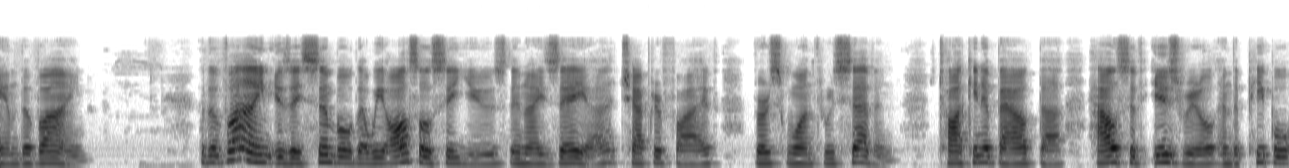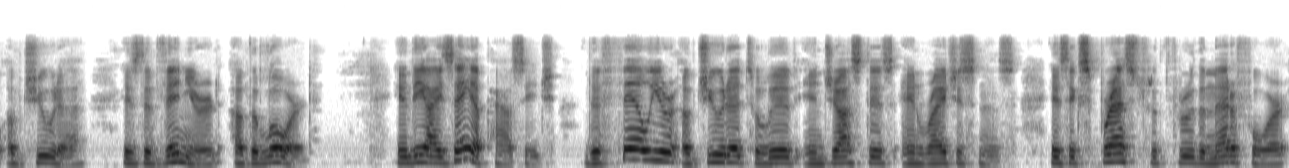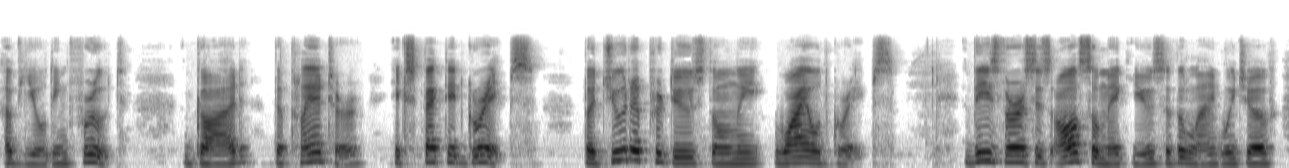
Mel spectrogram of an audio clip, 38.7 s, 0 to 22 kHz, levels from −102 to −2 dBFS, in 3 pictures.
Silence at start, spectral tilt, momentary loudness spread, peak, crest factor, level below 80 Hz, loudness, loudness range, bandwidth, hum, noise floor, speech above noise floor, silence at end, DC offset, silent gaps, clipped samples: 0 s; -4.5 dB/octave; 14 LU; -4 dBFS; 20 dB; -74 dBFS; -24 LUFS; 5 LU; 9 kHz; none; -67 dBFS; 43 dB; 0.15 s; under 0.1%; none; under 0.1%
